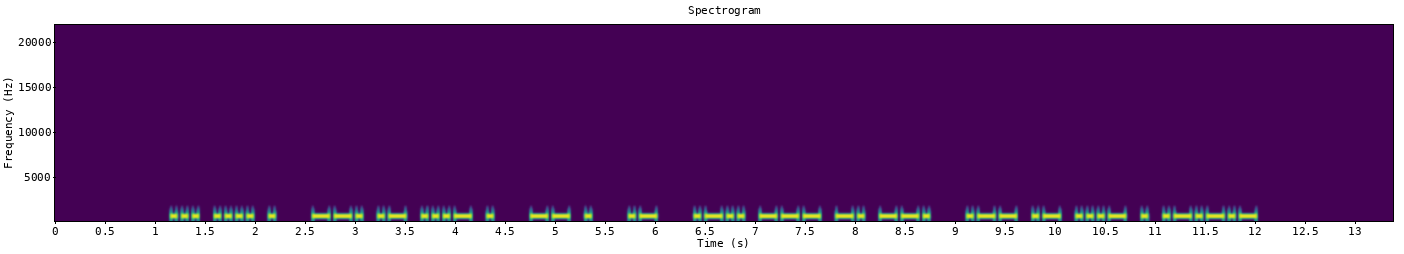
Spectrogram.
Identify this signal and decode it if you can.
Morse code, heard as a keyed tone, about 22 wpm, 700 Hz. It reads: SHE GAVE ME A LONG WAVE.
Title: Sentences from Top 1400 Words 22wpm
